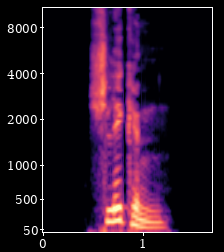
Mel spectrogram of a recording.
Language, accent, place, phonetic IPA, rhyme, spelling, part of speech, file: German, Germany, Berlin, [ˈʃlɪkn̩], -ɪkn̩, Schlicken, noun, De-Schlicken.ogg
- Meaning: dative plural of Schlick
